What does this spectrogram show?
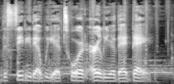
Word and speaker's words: Thor: This is Thor, pronounced tour, in Denmark.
